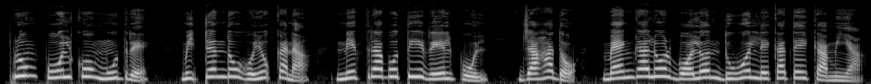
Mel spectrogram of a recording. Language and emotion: Santali, neutral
